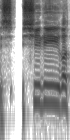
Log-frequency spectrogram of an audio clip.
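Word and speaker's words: Siri: 예, 시리 같은 경우는 이제 그 발음을 할 적에 R이 발음이 되게 똑똑히 안 들리도록 발음을 한대요. 좀 이렇게 흘려서 얘기를 한다는 거겠죠.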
